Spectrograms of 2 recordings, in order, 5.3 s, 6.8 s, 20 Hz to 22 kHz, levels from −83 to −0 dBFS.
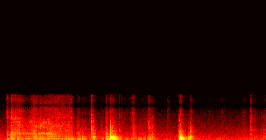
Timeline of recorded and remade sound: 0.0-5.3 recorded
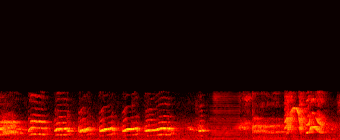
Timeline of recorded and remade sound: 0.0-4.2 recorded; 4.2-4.8 remade; 4.8-6.8 recorded

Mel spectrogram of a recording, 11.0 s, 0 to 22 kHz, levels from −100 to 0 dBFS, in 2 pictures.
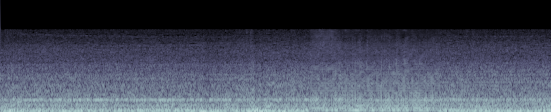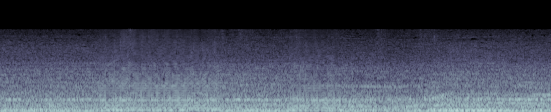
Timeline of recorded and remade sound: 0.0-3.1 recorded; 3.1-4.4 remade; 4.4-6.5 recorded; 6.5-7.7 remade; 7.7-8.4 recorded; 8.4-8.9 remade; 8.9-11.0 recorded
